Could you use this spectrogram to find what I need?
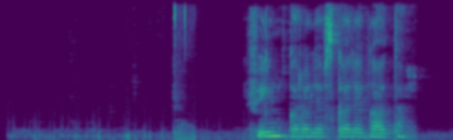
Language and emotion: Russian, neutral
